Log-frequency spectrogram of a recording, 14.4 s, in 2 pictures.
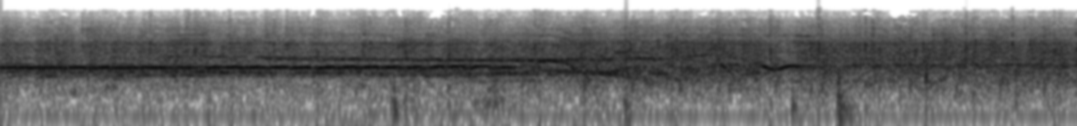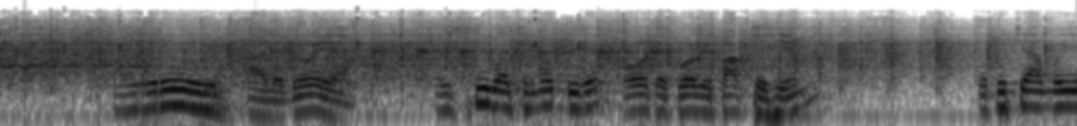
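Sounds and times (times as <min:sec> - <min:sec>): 
cheers and whoops: 0:00.0 - 0:08.8
crowd clapping: 0:00.0 - 0:14.3
speech: 0:08.2 - 0:12.7, 0:13.7 - 0:14.3.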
